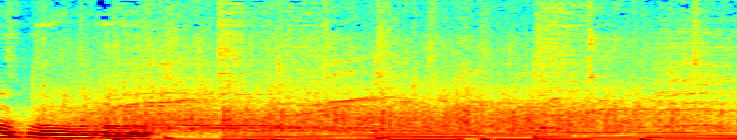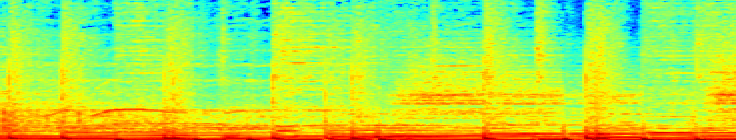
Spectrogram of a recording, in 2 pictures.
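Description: A round of applause, dense steady clapping that continues throughout, mixed with an upbeat tune of sustained bright notes. No one speaks.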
